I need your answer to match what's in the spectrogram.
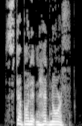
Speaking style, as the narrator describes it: Pamela shouts

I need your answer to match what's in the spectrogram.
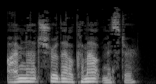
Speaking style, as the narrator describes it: Claire sighed

